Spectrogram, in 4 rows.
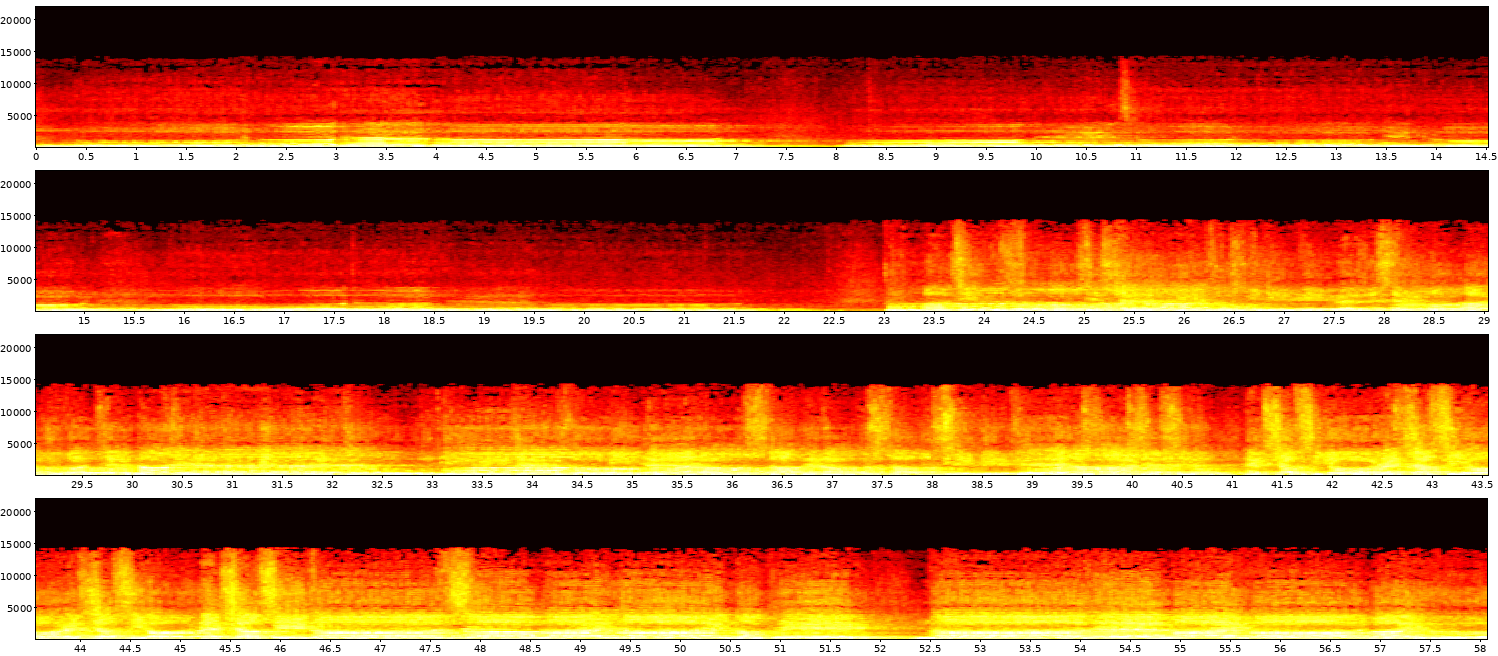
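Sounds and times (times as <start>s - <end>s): boys' choir singing: 0.0s - 58.0s.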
